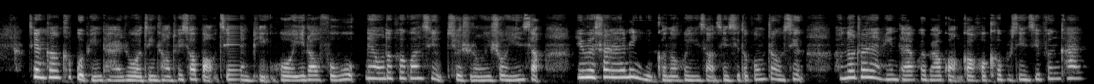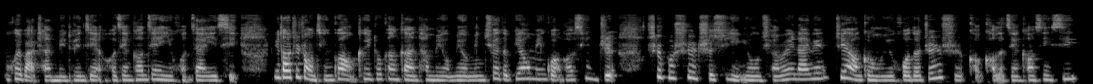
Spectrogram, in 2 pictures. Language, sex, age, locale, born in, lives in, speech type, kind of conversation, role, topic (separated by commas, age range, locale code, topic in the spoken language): Chinese, female, 25-29, zh-CN, China, United States, read, expert-assistant, expert, 平时获取健康知识时，如何判断哪些公众号或网站的信息更靠谱？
